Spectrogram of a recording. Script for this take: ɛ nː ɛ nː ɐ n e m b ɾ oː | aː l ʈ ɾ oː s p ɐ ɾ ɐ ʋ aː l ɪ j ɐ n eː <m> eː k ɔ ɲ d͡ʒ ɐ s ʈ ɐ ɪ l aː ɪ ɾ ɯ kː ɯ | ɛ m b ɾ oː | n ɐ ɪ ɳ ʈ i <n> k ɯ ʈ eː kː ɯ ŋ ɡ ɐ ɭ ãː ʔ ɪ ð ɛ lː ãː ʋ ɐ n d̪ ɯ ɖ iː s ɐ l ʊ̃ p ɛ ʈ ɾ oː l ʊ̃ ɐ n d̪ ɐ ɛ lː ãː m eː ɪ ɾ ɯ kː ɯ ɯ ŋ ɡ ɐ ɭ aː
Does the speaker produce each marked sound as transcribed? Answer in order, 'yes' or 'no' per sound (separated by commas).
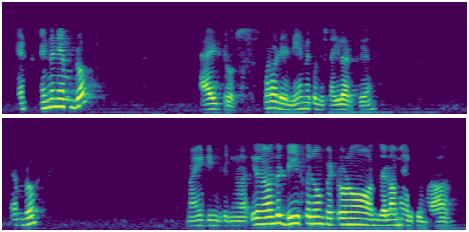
yes, yes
